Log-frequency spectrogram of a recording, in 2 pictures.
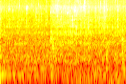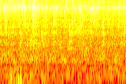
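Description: Onion, tomato, green chili and curry leaves sizzle steadily in hot oil for a tempering, a soft continuous crackle with a slightly louder burst partway through, heard alone without voices.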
